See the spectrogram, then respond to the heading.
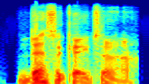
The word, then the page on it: desiccator: British English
